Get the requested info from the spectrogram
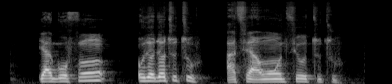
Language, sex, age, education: Yoruba, male, 15-29, tertiary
